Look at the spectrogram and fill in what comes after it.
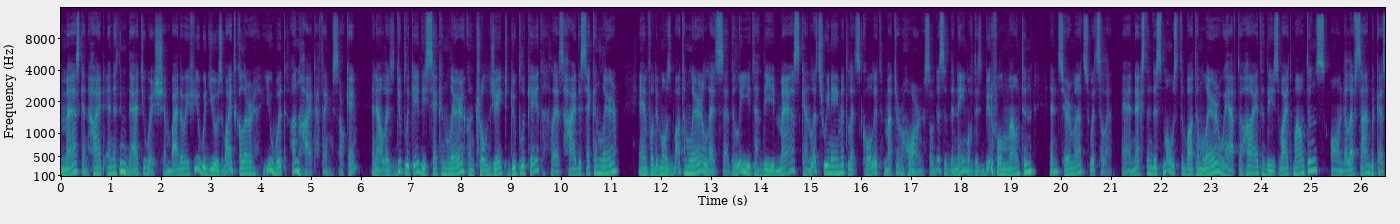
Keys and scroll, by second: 24.1 z.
